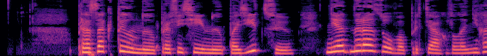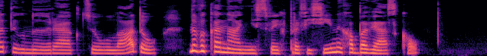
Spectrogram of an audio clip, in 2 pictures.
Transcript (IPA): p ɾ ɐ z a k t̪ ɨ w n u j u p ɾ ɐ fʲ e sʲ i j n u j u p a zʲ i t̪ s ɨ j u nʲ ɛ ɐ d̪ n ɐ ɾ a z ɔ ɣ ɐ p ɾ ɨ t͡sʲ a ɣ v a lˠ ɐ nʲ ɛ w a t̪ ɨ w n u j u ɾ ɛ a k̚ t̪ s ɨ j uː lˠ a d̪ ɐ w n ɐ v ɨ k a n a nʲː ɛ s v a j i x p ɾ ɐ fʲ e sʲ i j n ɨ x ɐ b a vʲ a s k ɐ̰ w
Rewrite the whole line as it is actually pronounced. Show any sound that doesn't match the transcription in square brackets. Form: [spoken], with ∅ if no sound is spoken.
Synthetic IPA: p ɾ ɐ z a k t̪ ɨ w n u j u p ɾ ɐ fʲ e sʲ i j n u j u p a zʲ i t̪ s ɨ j u nʲ ɛ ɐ d̪ n ɐ ɾ a z ɔ [v] ɐ p ɾ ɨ t͡sʲ a ɣ v [ɐ] lˠ ɐ nʲ ɛ [ɣ] a t̪ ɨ w n u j u ɾ ɛ a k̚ t̪ s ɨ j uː lˠ a d̪ ɐ w n ɐ v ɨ k a n a nʲː ɛ s v a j i x p ɾ ɐ fʲ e sʲ i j n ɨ x ɐ b a vʲ a s k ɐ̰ w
